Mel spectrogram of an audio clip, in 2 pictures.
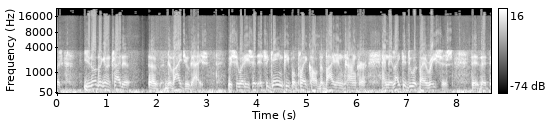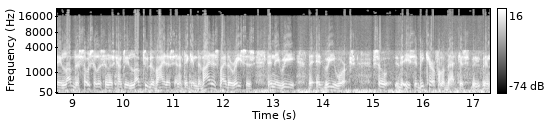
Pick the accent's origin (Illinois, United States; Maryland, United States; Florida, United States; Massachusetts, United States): Illinois, United States; Harvey; also born or lived in Chicago; when I was growing up in Harvey, Illinois, I grew up in a predominantly black neighborhood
